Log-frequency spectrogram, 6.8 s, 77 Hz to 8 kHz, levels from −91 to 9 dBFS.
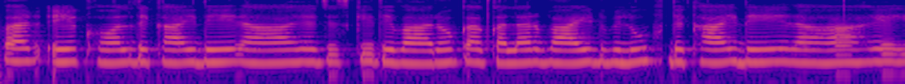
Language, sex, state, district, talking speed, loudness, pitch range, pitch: Hindi, female, Bihar, Kishanganj, 150 wpm, -40 LUFS, 250-265 Hz, 255 Hz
